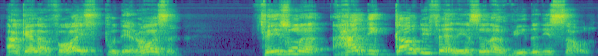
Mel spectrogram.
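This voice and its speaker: Slow, deliberate Brazilian preacher man. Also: sits high. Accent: Brazilian Portuguese. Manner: slow, deliberate preaching delivery reading scripture aloud. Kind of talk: scripted devotional reflection.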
